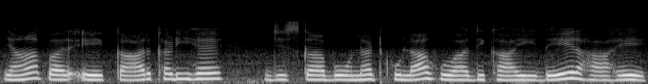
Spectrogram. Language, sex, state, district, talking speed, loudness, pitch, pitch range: Hindi, female, Rajasthan, Jaipur, 130 wpm, -13 LUFS, 215 Hz, 210-235 Hz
